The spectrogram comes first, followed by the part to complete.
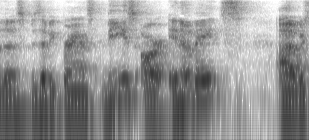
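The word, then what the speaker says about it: Inov-8: These are Innovates, which is spelled I-N-O-V, and then the number 8.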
